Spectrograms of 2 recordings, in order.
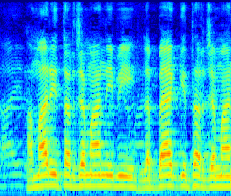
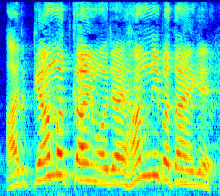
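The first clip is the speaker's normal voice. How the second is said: louder and higher, refusing; defiant loud repeat; 5 semitones higher, 7 dB louder than usual. Retold or imitated. Zahir refusing to say, now loud and defiant. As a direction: insist it, raising the voice. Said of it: "فرمایا".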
